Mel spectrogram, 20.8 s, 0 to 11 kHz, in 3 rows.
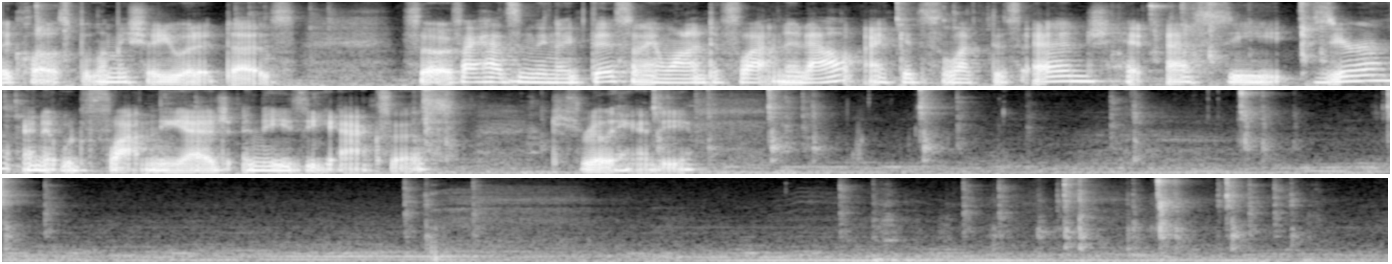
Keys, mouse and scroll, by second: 0.0-0.1 typing, 5.6-6.4 typing, 9.0 1, 13.0 z, 19.1 1, 19.6 z.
